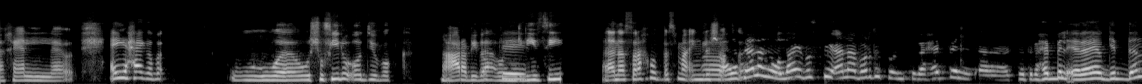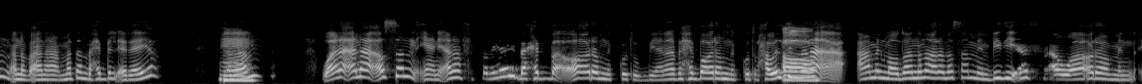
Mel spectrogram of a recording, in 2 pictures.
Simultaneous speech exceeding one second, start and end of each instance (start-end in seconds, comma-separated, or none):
none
